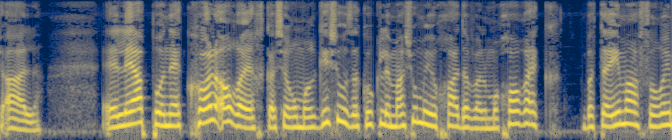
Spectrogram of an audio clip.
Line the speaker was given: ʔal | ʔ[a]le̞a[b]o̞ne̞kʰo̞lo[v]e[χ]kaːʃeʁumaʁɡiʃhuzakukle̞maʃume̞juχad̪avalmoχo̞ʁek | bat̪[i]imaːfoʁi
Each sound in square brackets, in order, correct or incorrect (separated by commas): incorrect, incorrect, incorrect, correct, incorrect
